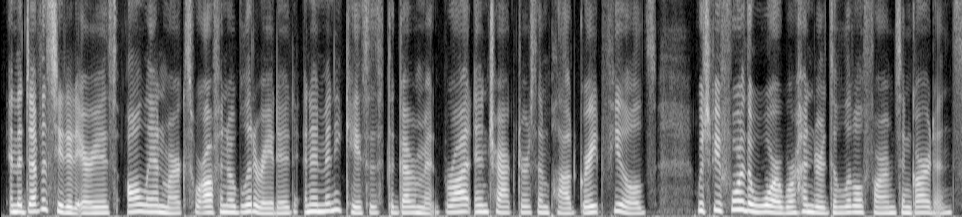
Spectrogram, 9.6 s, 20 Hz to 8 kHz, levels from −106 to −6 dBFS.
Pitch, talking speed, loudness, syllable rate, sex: 220 Hz, 205 wpm, -18 LUFS, 6.3 syllables/s, female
